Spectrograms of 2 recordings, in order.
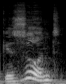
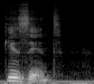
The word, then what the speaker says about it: gesund: In that dialect, instead of gesund, they say gesinnt. But gesund doesn't rhyme with kind, so we'll stick to the original dialect for this rhyme.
